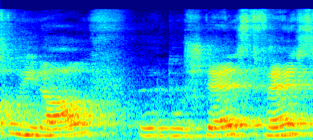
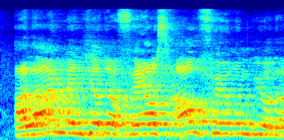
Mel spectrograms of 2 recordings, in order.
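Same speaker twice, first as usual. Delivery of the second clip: ordinary talk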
